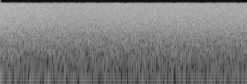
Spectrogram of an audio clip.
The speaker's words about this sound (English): Now you might be thinking, why would I want to generate noise? What can I use that for? Well, most of the time, this will be white or pink noise, which is great for replicating the sound of something like TV static.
